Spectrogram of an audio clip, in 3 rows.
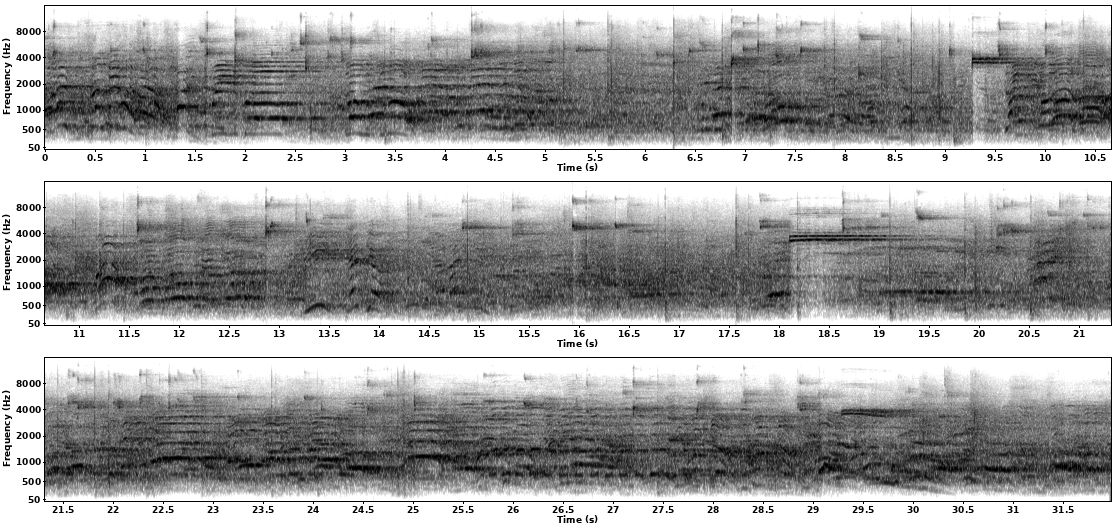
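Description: Sound of a youth basketball game echoing in a large sports hall: continuous voices of players and onlookers calling out, with the ball bouncing on the court. A few short, high-pitched squeals cut through about 2, 9 and 18 seconds in.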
